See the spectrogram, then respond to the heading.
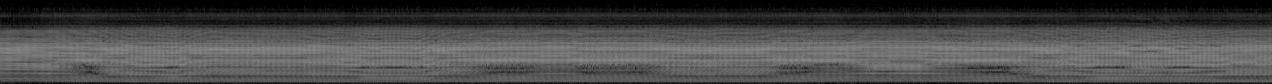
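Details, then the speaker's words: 1947 Frog 100 Mk1 model diesel engine runs sweetly, then the high buzzing note sags and recovers as revs drop off. It struggles to draw the last bit of fuel from the tank; owner says the needle valve could counter it. "I think it really struggles to draw that last bit of fuel out of the tank, because it runs absolutely lovely until it gets to the last bit of fuel, and then you can hear the revs start to drop off."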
